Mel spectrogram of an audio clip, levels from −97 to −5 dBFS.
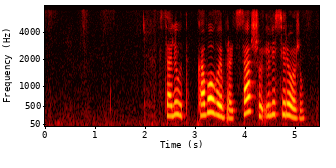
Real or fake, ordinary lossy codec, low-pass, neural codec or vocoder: real; none; 7.2 kHz; none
